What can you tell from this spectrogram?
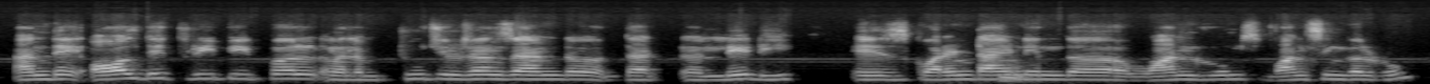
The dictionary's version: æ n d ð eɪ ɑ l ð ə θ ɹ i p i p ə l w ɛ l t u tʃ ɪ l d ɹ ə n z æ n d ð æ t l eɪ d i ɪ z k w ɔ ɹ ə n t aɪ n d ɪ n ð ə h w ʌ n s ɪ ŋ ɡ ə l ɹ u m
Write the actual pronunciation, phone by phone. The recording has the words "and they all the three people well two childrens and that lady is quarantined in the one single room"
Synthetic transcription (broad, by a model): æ n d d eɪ ɑ l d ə t ɹ i p i p ə l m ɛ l t u tʃ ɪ l d ɹ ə n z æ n d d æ t l eɪ d i ɪ z k w ɔ ɹ ə n t aɪ n d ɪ n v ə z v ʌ n s ɪ ŋ ɡ ə l ɹ u m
